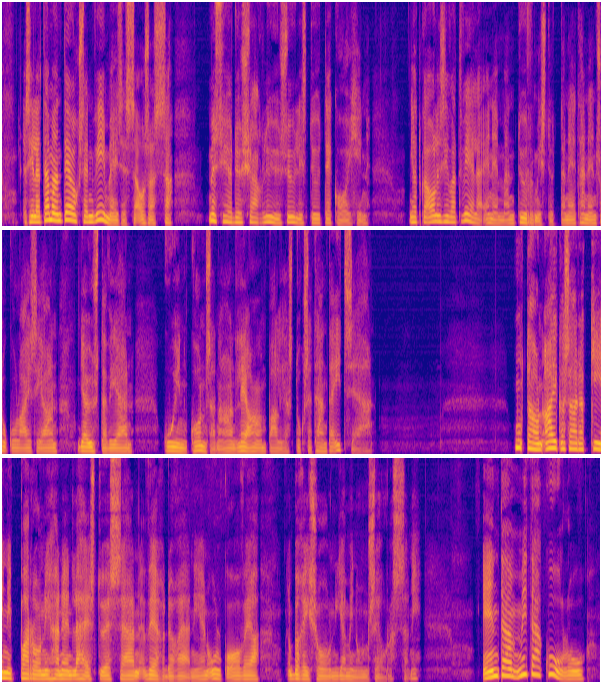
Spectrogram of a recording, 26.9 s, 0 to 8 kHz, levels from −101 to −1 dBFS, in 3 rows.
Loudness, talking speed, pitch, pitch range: -22 LUFS, 95 wpm, 140 Hz, 125-185 Hz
